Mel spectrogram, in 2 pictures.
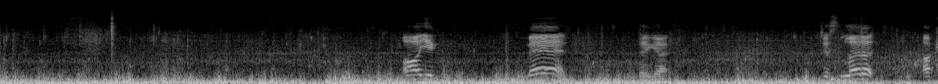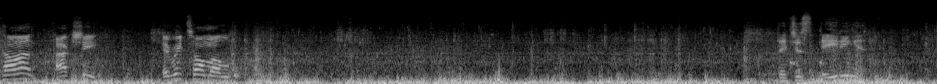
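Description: A fishing reel clicks as a man winds in line.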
